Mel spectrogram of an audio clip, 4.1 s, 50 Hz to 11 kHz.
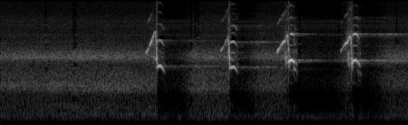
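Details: Lesser spotted eagle (Clanga pomarina) at a Latvian nest, 3 September 2023: the bird, holding a frog, calls to its mate with four sharp, high yelping notes, each flicking upward, about every 0.6 seconds, over steady rushing noise strongest at the start.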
